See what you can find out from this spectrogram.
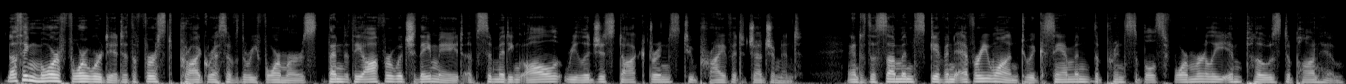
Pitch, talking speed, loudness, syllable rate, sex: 110 Hz, 165 wpm, -21 LUFS, 5.4 syllables/s, male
